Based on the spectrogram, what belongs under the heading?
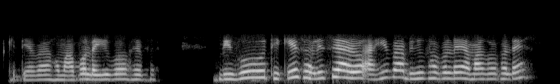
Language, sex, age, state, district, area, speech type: Assamese, female, 30-45, Assam, Tinsukia, urban, conversation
